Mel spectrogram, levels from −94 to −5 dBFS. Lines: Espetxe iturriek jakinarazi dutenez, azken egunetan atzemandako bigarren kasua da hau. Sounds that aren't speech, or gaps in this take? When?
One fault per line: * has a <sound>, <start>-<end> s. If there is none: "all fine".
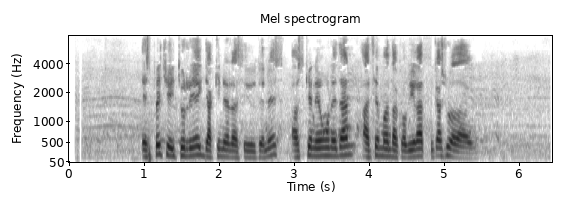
* has a dropout, 4.7-4.8 s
